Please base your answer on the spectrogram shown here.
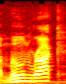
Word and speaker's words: Moen Rock: used to be uh moon rock which is a denmark pronunciation of the letters but anyway and then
